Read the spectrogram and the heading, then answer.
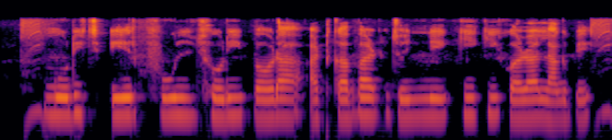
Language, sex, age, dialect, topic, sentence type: Bengali, female, 18-24, Rajbangshi, agriculture, question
